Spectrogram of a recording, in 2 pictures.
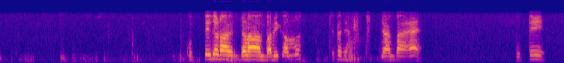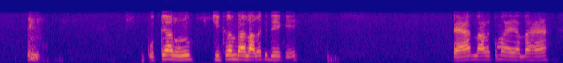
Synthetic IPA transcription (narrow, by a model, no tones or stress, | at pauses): kʊt̪ːeːd͡ʒeːɽaːd͡ʒ̪əɽ̃aːãːnd̪aːbiːkəm | t͡ʃɪt̪a | d͡ʒãːnd̪aːɦɛː | kʊt̪ːeː | kʊt̪ːeːãːnũː | t͡ʃɪkə̃nd̪aːlaːləkd̪eːkeː | pɛːɾnaːlkəmaːjaːd͡ʒãːnd̪aːɦɛː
